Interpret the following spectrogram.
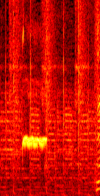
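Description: A single short whistle blast from a coach's sports whistle: one steady high note about half a second long, over background music.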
